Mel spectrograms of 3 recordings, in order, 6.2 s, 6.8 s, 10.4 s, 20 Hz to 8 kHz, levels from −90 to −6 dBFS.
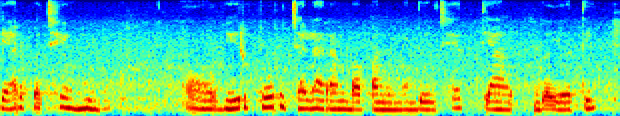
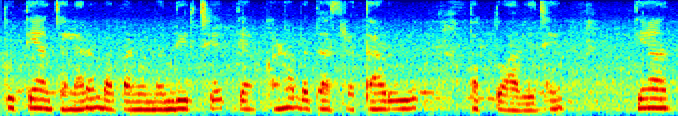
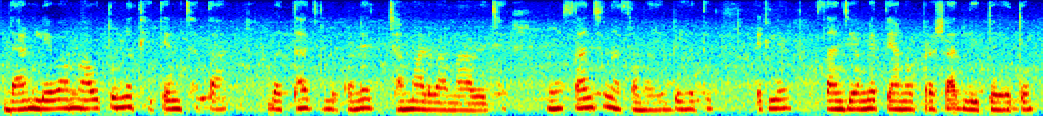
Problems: none marked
